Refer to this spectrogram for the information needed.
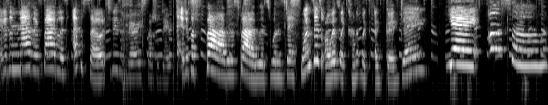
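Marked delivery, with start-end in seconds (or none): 9.0-10.8 loud, squeaky, very high-pitched cheering voice. Host opening the episode, voice squeaking. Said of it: "my voice just squeaked like crazy".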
